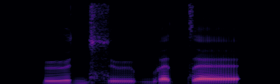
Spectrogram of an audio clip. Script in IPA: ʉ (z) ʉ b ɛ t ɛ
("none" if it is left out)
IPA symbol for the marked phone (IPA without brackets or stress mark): d͡z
